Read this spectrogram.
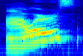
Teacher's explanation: si on ne prononce pas le H c'est ours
